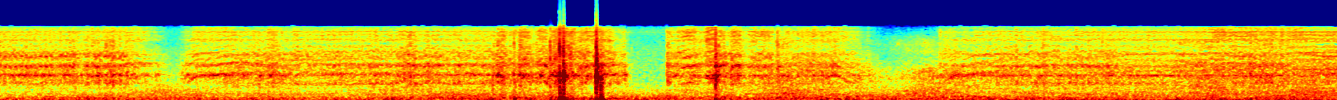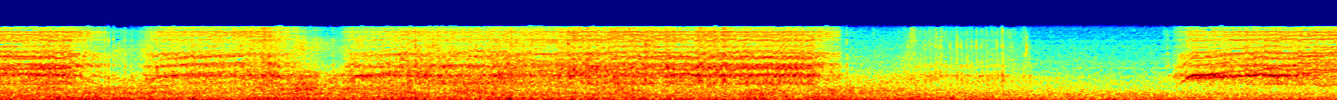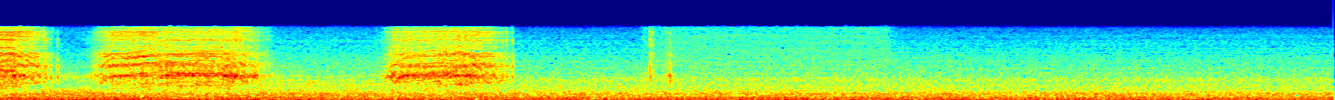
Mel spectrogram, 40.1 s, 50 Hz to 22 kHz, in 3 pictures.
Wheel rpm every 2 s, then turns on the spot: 110, 150, 140, 150, 70, 160, 150, 100, 110, 160, 110, 20, 60, 90, 70, 60, 0, 0, 0, 0.
22-24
